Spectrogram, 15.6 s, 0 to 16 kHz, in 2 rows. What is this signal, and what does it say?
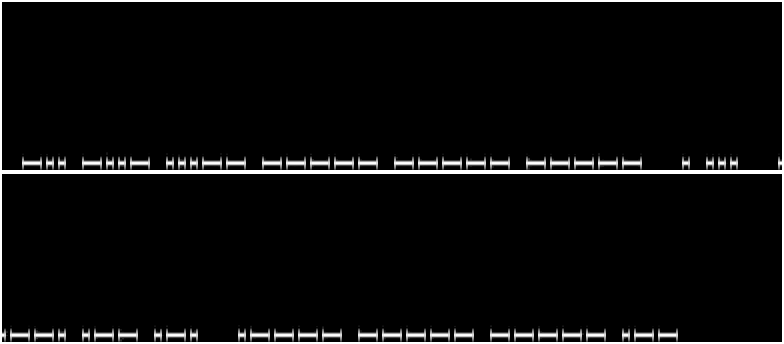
Morse code, heard as a keyed tone, about 20 wpm, 700 Hz. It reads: DX3000 ES PWR 100W
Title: Practice QSO - Exchange 2 - Info - 20wpm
